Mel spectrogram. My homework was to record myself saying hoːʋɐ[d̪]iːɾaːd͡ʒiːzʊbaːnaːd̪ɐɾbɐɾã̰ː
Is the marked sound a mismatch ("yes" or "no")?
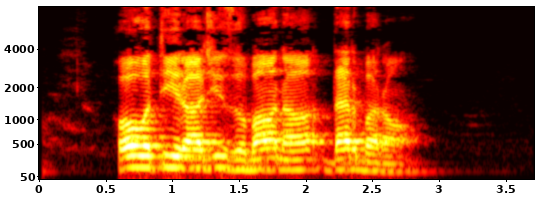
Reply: yes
